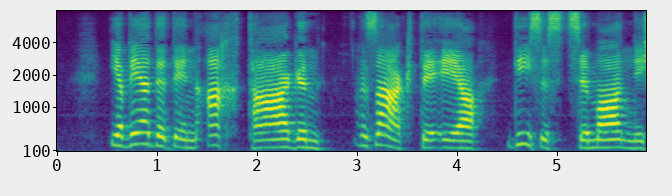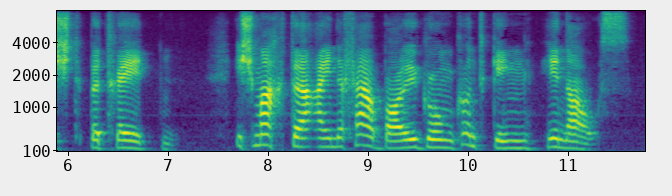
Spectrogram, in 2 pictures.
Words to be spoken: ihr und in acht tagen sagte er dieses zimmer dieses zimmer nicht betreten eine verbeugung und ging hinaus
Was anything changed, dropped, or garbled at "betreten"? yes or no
yes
